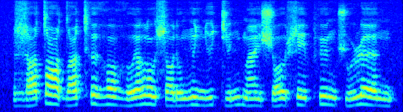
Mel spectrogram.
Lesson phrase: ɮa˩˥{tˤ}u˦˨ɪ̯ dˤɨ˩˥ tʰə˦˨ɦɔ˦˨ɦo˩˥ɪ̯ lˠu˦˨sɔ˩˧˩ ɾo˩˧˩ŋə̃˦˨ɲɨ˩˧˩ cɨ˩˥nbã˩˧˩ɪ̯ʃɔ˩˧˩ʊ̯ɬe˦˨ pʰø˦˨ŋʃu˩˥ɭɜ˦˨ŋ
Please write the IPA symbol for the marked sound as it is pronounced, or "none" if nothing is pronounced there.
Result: tˤ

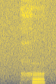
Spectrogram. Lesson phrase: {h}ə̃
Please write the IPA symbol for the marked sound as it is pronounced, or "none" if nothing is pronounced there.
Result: h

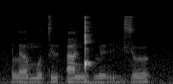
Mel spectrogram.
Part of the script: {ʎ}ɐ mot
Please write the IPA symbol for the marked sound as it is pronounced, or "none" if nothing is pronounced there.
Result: l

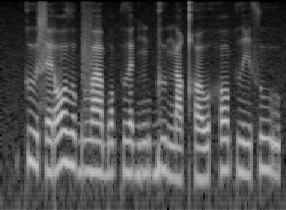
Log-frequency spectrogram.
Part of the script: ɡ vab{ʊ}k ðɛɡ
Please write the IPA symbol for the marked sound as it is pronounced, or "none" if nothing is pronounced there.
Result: ɔ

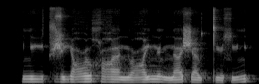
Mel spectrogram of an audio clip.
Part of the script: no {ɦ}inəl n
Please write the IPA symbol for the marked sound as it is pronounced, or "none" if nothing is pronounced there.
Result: ʕ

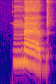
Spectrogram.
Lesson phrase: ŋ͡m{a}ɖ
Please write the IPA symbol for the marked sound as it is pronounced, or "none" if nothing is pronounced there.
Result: æ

